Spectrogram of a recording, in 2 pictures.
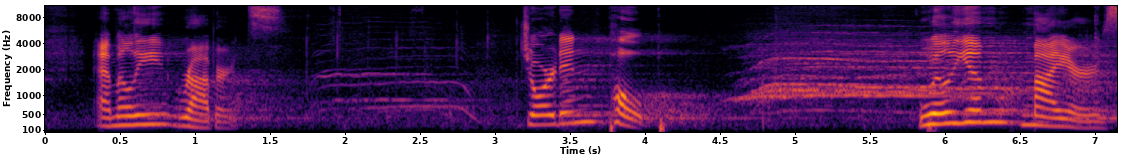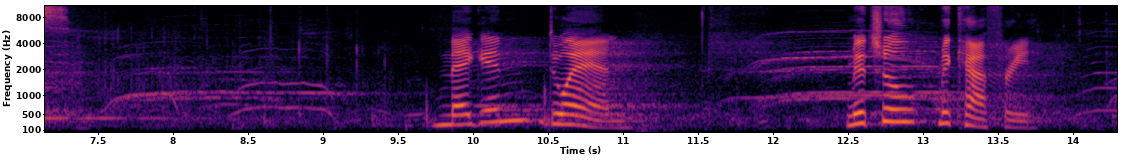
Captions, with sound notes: - Emily Roberts. - Jordan Pulp. (audience cheering) - William Myers. - Megan Dwane. - Mitchell McCaffrey.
